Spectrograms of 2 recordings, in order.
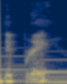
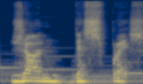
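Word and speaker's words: Jean Desprez: sila This is called Bal vers ng Jean depr or kung babasahin ninyo John Des but it is pronounced de PR um this one also uses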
